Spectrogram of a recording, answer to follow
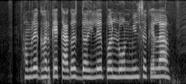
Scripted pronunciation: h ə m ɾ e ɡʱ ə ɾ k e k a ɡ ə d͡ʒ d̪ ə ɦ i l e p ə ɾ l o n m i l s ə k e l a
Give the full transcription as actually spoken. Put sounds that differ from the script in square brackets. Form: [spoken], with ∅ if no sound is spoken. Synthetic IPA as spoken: h ə m ɾ e ɡʱ ə ɾ k e k a ɡ ə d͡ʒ d̪ ə ɦ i l e p ə ɾ l o n m i l s ə k e l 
